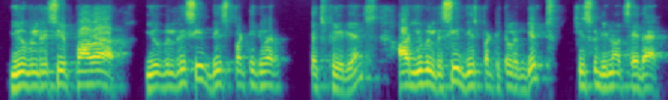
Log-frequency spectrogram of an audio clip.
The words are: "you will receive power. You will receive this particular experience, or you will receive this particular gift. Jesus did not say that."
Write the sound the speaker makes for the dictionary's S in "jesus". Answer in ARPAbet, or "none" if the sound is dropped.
none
